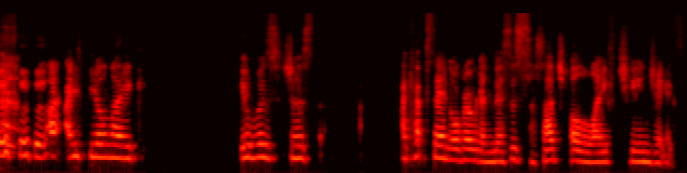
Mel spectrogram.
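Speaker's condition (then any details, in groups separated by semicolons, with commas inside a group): Stutter; covert for most of life, hidden and never discussed at previous 6-year job; recently owns and discloses stutter since NSA conference in Florida, comfortable stuttering at new job; stutters less after disclosing, spoke fluently enough in interview to go unnoticed; prolonged sounds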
